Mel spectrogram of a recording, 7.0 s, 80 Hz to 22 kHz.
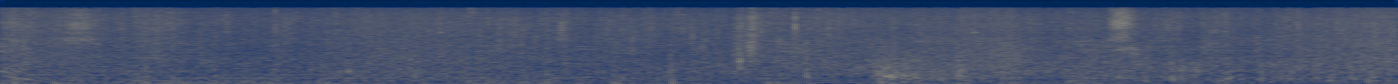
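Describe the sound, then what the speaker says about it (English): Steady rain in the video game Witcher 3 makes a continuous broadband hiss with a low rumble throughout. It stays at an even level, with a brief soft thump near the middle. "Everyone's like running around trying to get the hell out of the rain"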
